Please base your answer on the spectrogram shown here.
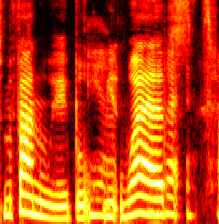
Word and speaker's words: Myfanwy: Bronwyn purposely says to Miffany that you say your name wrong, it's supposed to be Myfanwy, and she's like, oh, okay, I've always said my name wrong then.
